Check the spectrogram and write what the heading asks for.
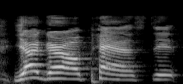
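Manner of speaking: slow and loud, savoring each word; proud announcement. Real, not acted. Telling viewers she passed, slow and proud. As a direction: announce it like a victory.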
